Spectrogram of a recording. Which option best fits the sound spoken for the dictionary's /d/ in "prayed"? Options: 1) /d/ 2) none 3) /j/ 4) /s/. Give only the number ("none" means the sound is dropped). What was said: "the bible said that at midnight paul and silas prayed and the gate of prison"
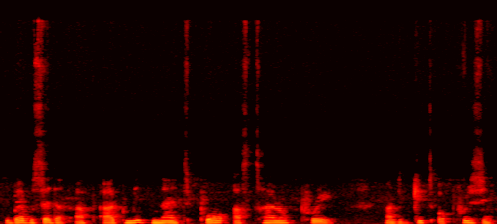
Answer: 2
